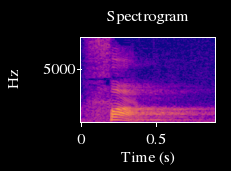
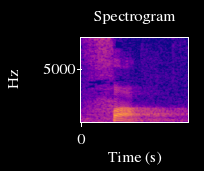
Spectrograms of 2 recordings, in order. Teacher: Ketika mengucapkan huruf fa, otomatis nafas berhembus, otomatis ada suara desis fa. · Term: hams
